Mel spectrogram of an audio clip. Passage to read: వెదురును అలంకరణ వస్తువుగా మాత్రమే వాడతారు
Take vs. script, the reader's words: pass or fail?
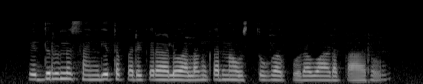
fail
